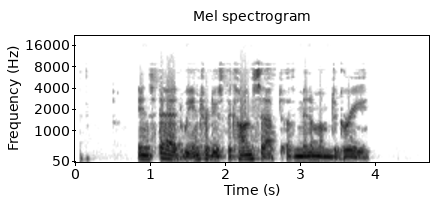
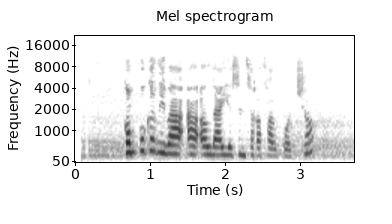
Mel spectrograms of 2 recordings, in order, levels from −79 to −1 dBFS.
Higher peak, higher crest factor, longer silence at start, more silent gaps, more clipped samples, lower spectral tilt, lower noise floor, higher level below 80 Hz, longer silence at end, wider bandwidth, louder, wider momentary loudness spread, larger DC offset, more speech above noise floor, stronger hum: first, 0 dBFS vs -8 dBFS; second, 12 dB vs 20 dB; second, 0.05 s vs 0.2 s; neither; neither; first, -6 dB/octave vs -4.5 dB/octave; first, -77 dBFS vs -48 dBFS; first, -50 dBFS vs -86 dBFS; first, 0.85 s vs 0.55 s; second, 9.4 kHz vs 11.5 kHz; first, -12 LUFS vs -27 LUFS; second, 7 LU vs 13 LU; neither; first, 66 dB vs 22 dB; neither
